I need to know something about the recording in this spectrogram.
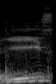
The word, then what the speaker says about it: Ys: Listen to Yeez, which is spelled Y-S.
